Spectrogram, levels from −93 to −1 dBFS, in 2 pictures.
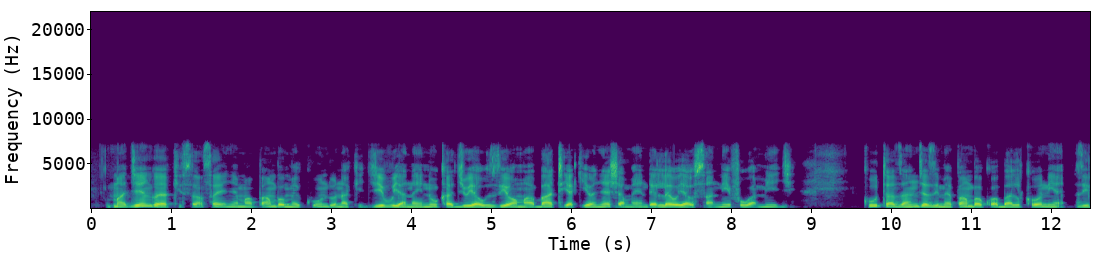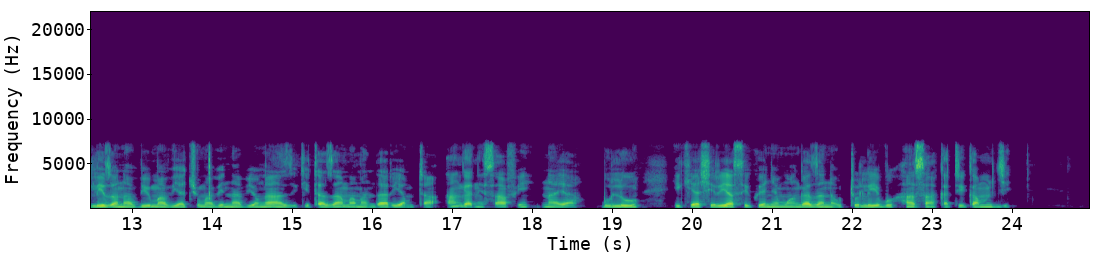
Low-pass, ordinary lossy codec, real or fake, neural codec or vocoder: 7.2 kHz; Opus, 64 kbps; real; none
